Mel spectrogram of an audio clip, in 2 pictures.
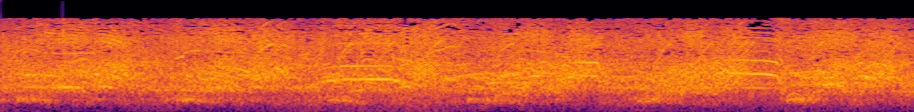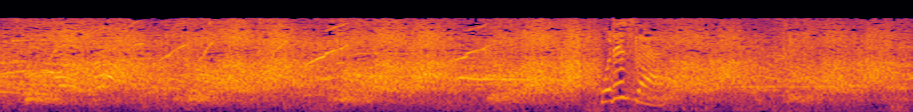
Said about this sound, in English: It's an encore. They want us to go play another song.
